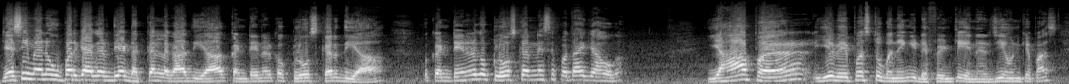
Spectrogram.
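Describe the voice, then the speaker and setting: Male chem teacher, bit high voice, keeps asking "clear hai?" and answering his own questions. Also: expressive, normal speed, a little hiss or hum. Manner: repeats questions and answers them himself, keeps checking understanding; uses everyday home examples. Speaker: chemistry teacher. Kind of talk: classroom lecture.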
